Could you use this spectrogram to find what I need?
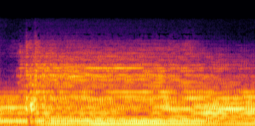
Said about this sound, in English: A distortion pedal, which overloads the signal. Overdrive the sound and make it sound pretty rude. Rude.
